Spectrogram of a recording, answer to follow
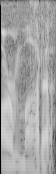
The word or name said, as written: armada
